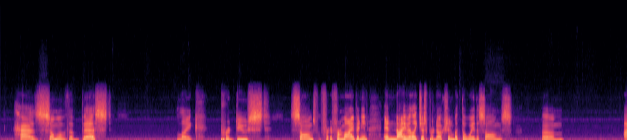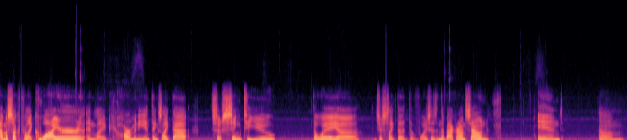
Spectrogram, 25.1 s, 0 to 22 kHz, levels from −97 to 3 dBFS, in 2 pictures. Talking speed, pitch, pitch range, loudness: 135 wpm, 125 Hz, 110-135 Hz, -21 LUFS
